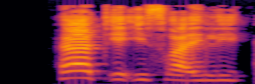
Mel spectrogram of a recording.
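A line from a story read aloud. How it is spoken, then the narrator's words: Calling out. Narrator (German): ruft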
